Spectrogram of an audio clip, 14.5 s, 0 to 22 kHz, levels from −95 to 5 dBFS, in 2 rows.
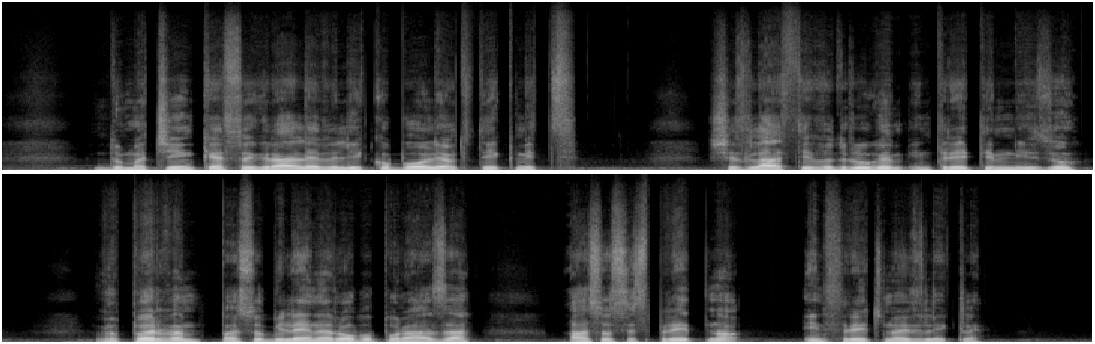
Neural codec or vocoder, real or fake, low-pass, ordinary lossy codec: codec, 44.1 kHz, 7.8 kbps, Pupu-Codec; fake; none; none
